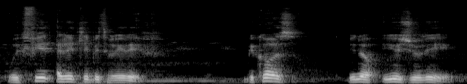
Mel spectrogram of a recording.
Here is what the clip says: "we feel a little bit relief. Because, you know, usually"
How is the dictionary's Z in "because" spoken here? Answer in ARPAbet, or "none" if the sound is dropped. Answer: Z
